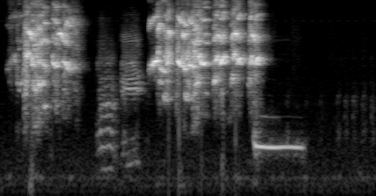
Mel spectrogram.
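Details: Talking parrot in a long chattering bout: rough, breathy phrases resembling mimicked words, a few softer tonal syllables in between, ending with a short, steady, low whistle.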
